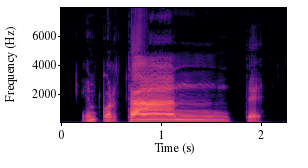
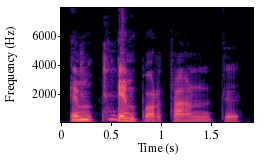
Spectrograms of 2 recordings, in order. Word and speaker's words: importante: Importante. Yes. So you cannot say importante.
